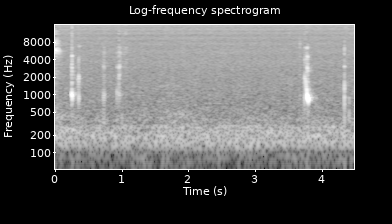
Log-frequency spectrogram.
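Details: 2-week-old baby girl with hiccups, which occur at least twice a day: a few brief, sharp, soft gulping clicks, spaced irregularly, in a quiet room.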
